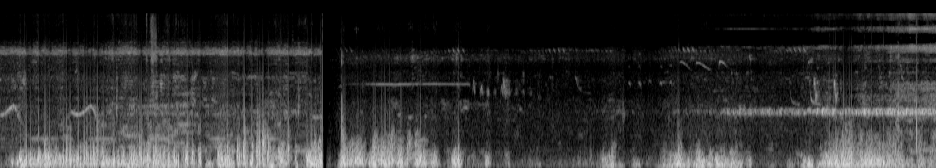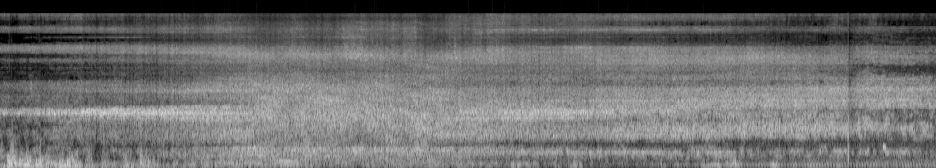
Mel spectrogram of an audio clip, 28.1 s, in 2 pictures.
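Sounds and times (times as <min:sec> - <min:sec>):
train engine rumble: 0:09.0 - 0:28.0
steady high tone: 0:10.3 - 0:28.0
wheel-on-rail noise: 0:10.5 - 0:28.0.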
